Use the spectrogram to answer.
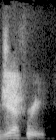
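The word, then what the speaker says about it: Geoffrey: I had a suitcase and a cape, and my stage name was Mr. Jeffrey. But it was spelled with a G, G-E-O-F-F-R-E-Y. Mr. Jeffrey with his Oxitrix.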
